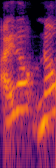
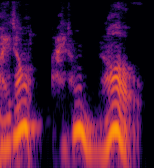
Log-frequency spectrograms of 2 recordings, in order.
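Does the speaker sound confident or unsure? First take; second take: confident; unsure. First: It is said in a confident, steady voice. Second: It is said in a weak, hesitant voice. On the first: The speaker will find the answer. The speaker calls it right. "But say it with confidence" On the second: The speaker is giving up on the question. The speaker calls it wrong. "not like the, oh, I don't know"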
